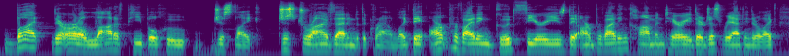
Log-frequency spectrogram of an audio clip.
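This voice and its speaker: A man with a fairly low voice talks through his opinions like a YouTube commentator. He is conversational and informal, repeating phrases for emphasis, with music playing behind him. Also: normal speed, few pauses, darkish tone. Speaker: YouTuber, analog horror commentator. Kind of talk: informal spoken video commentary.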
